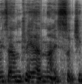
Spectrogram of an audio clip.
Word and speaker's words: Andrea: Well, my name is actually Andrea, but there's too many Andreas. Like in where I live, people call me Andrea, but in Europe, where my name is from, my mum's from Germany, it's pronounced Andrea.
